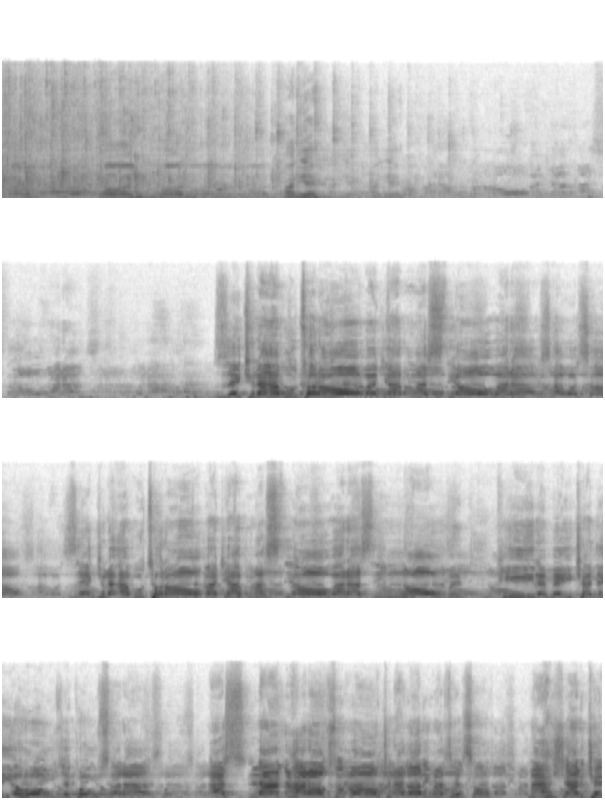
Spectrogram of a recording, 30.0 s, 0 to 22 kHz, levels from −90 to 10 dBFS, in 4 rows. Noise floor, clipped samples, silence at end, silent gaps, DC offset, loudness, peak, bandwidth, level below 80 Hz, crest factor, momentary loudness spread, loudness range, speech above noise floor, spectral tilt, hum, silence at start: -48 dBFS; under 0.1%; 0 s; none; under 0.1%; -25 LUFS; -6 dBFS; 16 kHz; -54 dBFS; 22 dB; 21 LU; 20 LU; 23 dB; -3 dB/octave; none; 0 s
